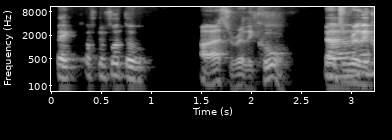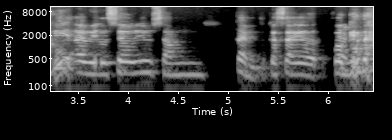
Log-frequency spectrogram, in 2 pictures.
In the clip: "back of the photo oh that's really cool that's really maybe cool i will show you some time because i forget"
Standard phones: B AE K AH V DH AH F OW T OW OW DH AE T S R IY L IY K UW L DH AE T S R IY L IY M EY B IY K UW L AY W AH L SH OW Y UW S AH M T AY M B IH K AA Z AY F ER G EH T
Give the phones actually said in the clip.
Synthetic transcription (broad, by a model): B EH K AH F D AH F OW T OW OW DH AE T S R IY L IY K UW L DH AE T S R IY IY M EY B IY AY W AH L S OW Y UW S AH M T AY M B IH K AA S AY F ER G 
